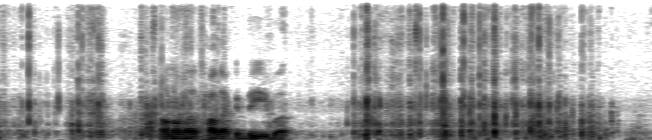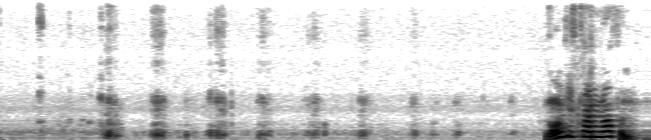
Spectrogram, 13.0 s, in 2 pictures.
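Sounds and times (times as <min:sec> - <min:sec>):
crunching veggie straws: 0:00.0 - 0:06.2.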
